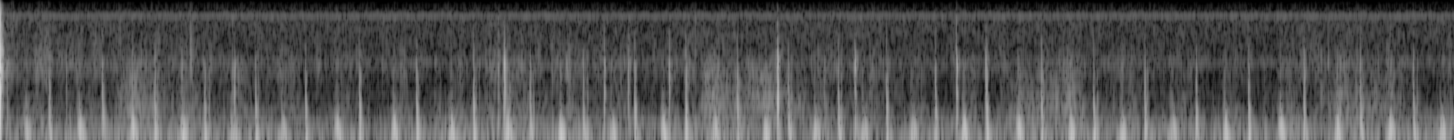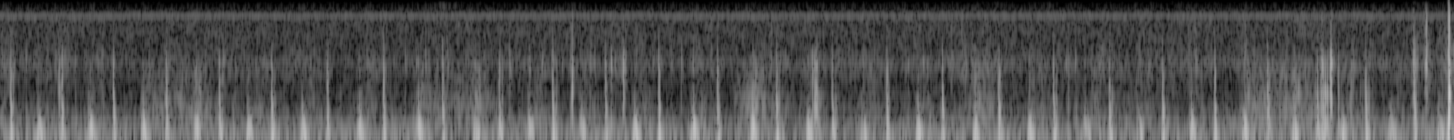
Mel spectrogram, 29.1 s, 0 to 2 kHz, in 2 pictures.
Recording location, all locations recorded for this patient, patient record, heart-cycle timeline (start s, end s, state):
pulmonary valve (PV)
pulmonary valve (PV)+tricuspid valve (TV)+mitral valve (MV)
#Age: Child
#Sex: Female
#Height: 150.0 cm
#Weight: 47.4 kg
#Pregnancy status: False
#Murmur: Present
#Murmur locations: pulmonary valve (PV)
#Most audible location: pulmonary valve (PV)
#Systolic murmur timing: Holosystolic
#Systolic murmur shape: Plateau
#Systolic murmur grading: I/VI
#Systolic murmur pitch: Low
#Systolic murmur quality: Blowing
#Diastolic murmur timing: nan
#Diastolic murmur shape: nan
#Diastolic murmur grading: nan
#Diastolic murmur pitch: nan
#Diastolic murmur quality: nan
#Outcome: Normal
#Campaign: 2014 screening campaign
0.00	0.13	unannotated
0.13	0.24	diastole
0.24	0.34	S1
0.34	0.48	systole
0.48	0.56	S2
0.56	0.78	diastole
0.78	0.88	S1
0.88	1.00	systole
1.00	1.10	S2
1.10	1.30	diastole
1.30	1.42	S1
1.42	1.54	systole
1.54	1.62	S2
1.62	1.80	diastole
1.80	1.92	S1
1.92	2.04	systole
2.04	2.12	S2
2.12	2.30	diastole
2.30	2.42	S1
2.42	2.54	systole
2.54	2.64	S2
2.64	2.80	diastole
2.80	2.92	S1
2.92	3.04	systole
3.04	3.14	S2
3.14	3.34	diastole
3.34	3.46	S1
3.46	3.58	systole
3.58	3.68	S2
3.68	3.92	diastole
3.92	4.02	S1
4.02	4.16	systole
4.16	4.24	S2
4.24	4.48	diastole
4.48	4.60	S1
4.60	4.72	systole
4.72	4.82	S2
4.82	5.04	diastole
5.04	5.16	S1
5.16	5.28	systole
5.28	5.38	S2
5.38	5.58	diastole
5.58	5.70	S1
5.70	5.82	systole
5.82	5.92	S2
5.92	6.10	diastole
6.10	6.20	S1
6.20	6.32	systole
6.32	6.42	S2
6.42	6.60	diastole
6.60	6.72	S1
6.72	6.84	systole
6.84	6.94	S2
6.94	7.12	diastole
7.12	7.24	S1
7.24	7.36	systole
7.36	7.46	S2
7.46	7.64	diastole
7.64	7.74	S1
7.74	7.86	systole
7.86	7.96	S2
7.96	8.14	diastole
8.14	8.24	S1
8.24	8.36	systole
8.36	8.46	S2
8.46	8.60	diastole
8.60	8.72	S1
8.72	8.84	systole
8.84	8.94	S2
8.94	9.10	diastole
9.10	9.22	S1
9.22	9.34	systole
9.34	9.42	S2
9.42	9.60	diastole
9.60	9.72	S1
9.72	9.86	systole
9.86	9.94	S2
9.94	10.16	diastole
10.16	10.28	S1
10.28	10.40	systole
10.40	10.50	S2
10.50	10.68	diastole
10.68	10.80	S1
10.80	10.92	systole
10.92	11.02	S2
11.02	11.20	diastole
11.20	11.30	S1
11.30	11.44	systole
11.44	11.52	S2
11.52	11.70	diastole
11.70	11.82	S1
11.82	11.94	systole
11.94	12.04	S2
12.04	12.22	diastole
12.22	12.34	S1
12.34	12.46	systole
12.46	12.56	S2
12.56	12.78	diastole
12.78	12.90	S1
12.90	13.02	systole
13.02	13.12	S2
13.12	13.34	diastole
13.34	13.46	S1
13.46	13.58	systole
13.58	13.68	S2
13.68	13.88	diastole
13.88	14.00	S1
14.00	14.12	systole
14.12	14.22	S2
14.22	14.40	diastole
14.40	14.50	S1
14.50	14.64	systole
14.64	14.72	S2
14.72	14.90	diastole
14.90	15.02	S1
15.02	15.14	systole
15.14	15.24	S2
15.24	15.42	diastole
15.42	15.54	S1
15.54	15.66	systole
15.66	15.76	S2
15.76	15.94	diastole
15.94	16.06	S1
16.06	16.18	systole
16.18	16.28	S2
16.28	16.48	diastole
16.48	16.60	S1
16.60	16.72	systole
16.72	16.82	S2
16.82	17.00	diastole
17.00	17.12	S1
17.12	17.24	systole
17.24	17.34	S2
17.34	17.54	diastole
17.54	17.66	S1
17.66	17.80	systole
17.80	17.88	S2
17.88	18.10	diastole
18.10	18.22	S1
18.22	18.36	systole
18.36	18.46	S2
18.46	18.70	diastole
18.70	18.82	S1
18.82	18.96	systole
18.96	19.04	S2
19.04	19.28	diastole
19.28	19.38	S1
19.38	19.52	systole
19.52	19.62	S2
19.62	19.82	diastole
19.82	19.92	S1
19.92	20.06	systole
20.06	20.14	S2
20.14	20.34	diastole
20.34	20.44	S1
20.44	20.58	systole
20.58	20.68	S2
20.68	20.86	diastole
20.86	20.98	S1
20.98	21.12	systole
21.12	21.20	S2
21.20	21.44	diastole
21.44	21.56	S1
21.56	21.70	systole
21.70	21.80	S2
21.80	22.04	diastole
22.04	22.16	S1
22.16	22.30	systole
22.30	22.38	S2
22.38	22.60	diastole
22.60	22.72	S1
22.72	22.86	systole
22.86	22.94	S2
22.94	23.16	diastole
23.16	23.26	S1
23.26	23.40	systole
23.40	23.48	S2
23.48	23.70	diastole
23.70	23.82	S1
23.82	23.94	systole
23.94	24.04	S2
24.04	24.26	diastole
24.26	24.38	S1
24.38	24.52	systole
24.52	24.60	S2
24.60	24.82	diastole
24.82	24.92	S1
24.92	25.06	systole
25.06	25.16	S2
25.16	25.38	diastole
25.38	25.48	S1
25.48	25.62	systole
25.62	25.72	S2
25.72	25.92	diastole
25.92	26.02	S1
26.02	26.16	systole
26.16	26.24	S2
26.24	26.44	diastole
26.44	26.54	S1
26.54	26.68	systole
26.68	26.76	S2
26.76	26.96	diastole
26.96	27.08	S1
27.08	27.20	systole
27.20	27.30	S2
27.30	27.46	diastole
27.46	29.09	unannotated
